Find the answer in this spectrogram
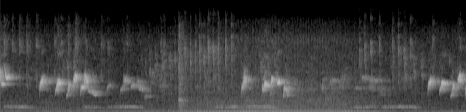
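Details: Caged red-whiskered bulbul singing short whistled, warbling phrases in bursts with pauses between them, over a steady low hum of background noise and a brief flutter of wings.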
